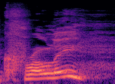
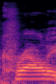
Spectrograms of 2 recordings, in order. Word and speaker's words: Crowley: But this is the Thoth, if anyone wonders, by Aleister Crowley. So, yeah, it's not Crowley, it's Crowley. I promise you, he was a very picky about his name, which is kind of funny because everybody pronounces it.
